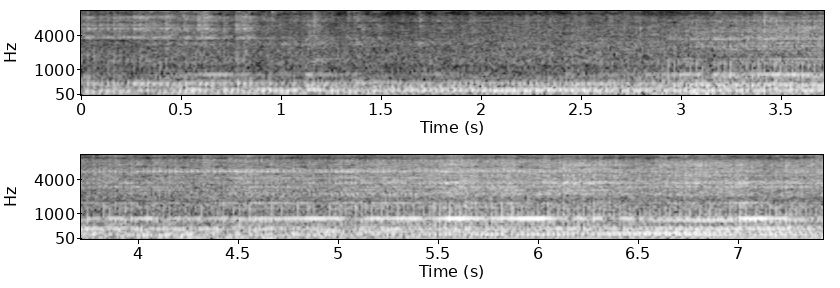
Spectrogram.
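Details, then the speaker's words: Vintage Kenmore fan, first power-up after purchase, before repair: rising motor hum under a continuous rattling buzz while spinning up, shaking noticeably; vibration and odd noises stop once at full speed, which is fast. "They weren't lying about it running fast. There it goes. And once it gets up to speed, it quits vibrating and doing weird noises."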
